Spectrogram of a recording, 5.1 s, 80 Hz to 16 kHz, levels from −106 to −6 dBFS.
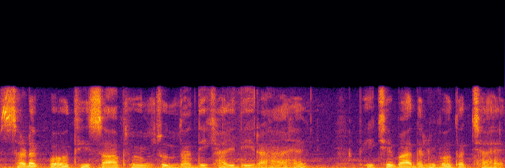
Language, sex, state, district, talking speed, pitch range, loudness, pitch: Hindi, male, Chhattisgarh, Bastar, 190 wpm, 120-130 Hz, -18 LUFS, 125 Hz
